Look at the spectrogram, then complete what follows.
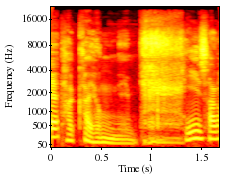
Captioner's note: sighing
